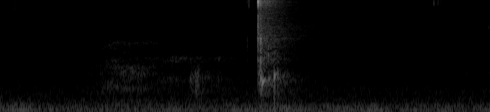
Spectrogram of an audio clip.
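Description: A faint breath, then a single sharp mouth click, a lip smack, about a second and a quarter in.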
